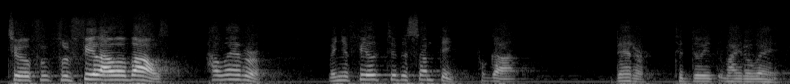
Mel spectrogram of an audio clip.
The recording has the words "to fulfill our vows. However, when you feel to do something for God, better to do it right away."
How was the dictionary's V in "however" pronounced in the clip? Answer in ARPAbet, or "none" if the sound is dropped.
V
